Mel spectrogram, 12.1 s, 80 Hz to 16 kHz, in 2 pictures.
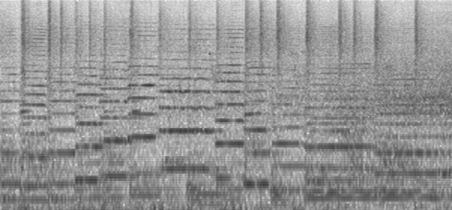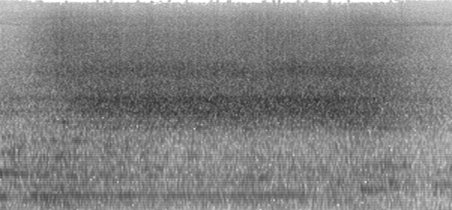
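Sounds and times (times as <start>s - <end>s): saxophone ensemble holding note: 3.9s - 10.0s
loud broad rushing noise: 4.0s - 12.0s.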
